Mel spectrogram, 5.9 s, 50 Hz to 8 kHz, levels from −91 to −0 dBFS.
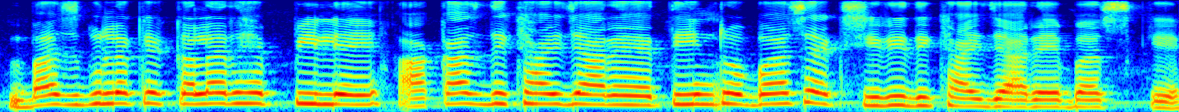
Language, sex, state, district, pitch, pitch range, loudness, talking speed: Hindi, female, Uttar Pradesh, Hamirpur, 260 Hz, 225-275 Hz, -17 LUFS, 235 wpm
